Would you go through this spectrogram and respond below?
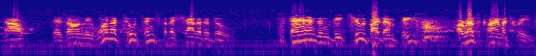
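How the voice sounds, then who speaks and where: Hard, sharp-edged gangster boss. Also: male voice, mid-range voice, sing-song, moderate pace, poor audio. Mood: grimly scheming. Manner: tough, slangy, ungrammatical talk. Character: ruthless, commanding gangster boss hunting with dogs. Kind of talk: 1930s-1940s radio acting. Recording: old radio recording with faint noise.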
